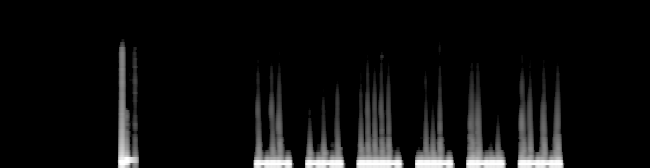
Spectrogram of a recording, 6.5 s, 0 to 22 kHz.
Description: Morse code, heard as a keyed tone, about 36 wpm, spaced as for 25 wpm, 700 Hz. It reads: KG4VLP
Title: USA Call Signs - 6 Characters - 2x Character Spacing - 35wpm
